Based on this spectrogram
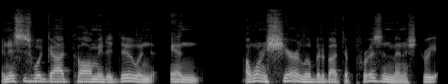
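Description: The voice carries an American accent and ordinary pitch variation. The sound is dry and close with no echo, over a quiet background. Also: man. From Missouri, St. Louis area. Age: 60s. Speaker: prison minister, former baseball player. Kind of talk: testimony. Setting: radio studio. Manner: animated.

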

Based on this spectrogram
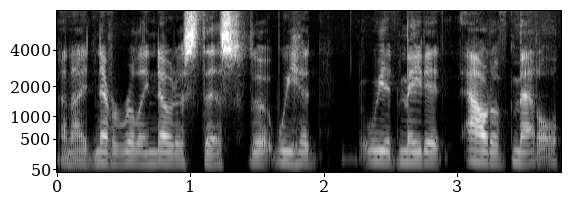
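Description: The voice, with an American accent, comes on a very clean recording with a silent background. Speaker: podcast co-host. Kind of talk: casual chat.

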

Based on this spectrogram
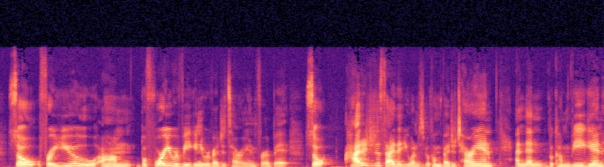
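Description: A woman, an ordinary speaking voice, medium in pitch and moderate in pace. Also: ordinary pitch variation. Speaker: podcast host. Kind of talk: casual interview.

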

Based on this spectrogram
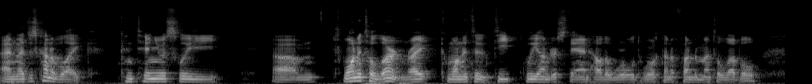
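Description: Against a silent background in a very clean recording, a man with a medium pitch, vocal fry and a bright, sharp tone talks at a fairly quick pace with fairly even intonation. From US (moved from Belgium around age six). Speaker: author and inventor. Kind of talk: casual interview.

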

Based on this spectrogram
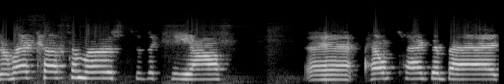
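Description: Over a quiet background, a woman with an American accent projects a raised, high voice with a bright, sharp tone and flat, monotone intonation. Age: 30s. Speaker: airport service ambassador and athlete. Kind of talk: interview.

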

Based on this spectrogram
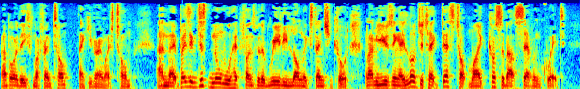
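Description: Talking at a very fast pace, a man keeps a medium pitch and very even loudness. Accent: British. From Britain. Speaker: podcast host. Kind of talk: casual chat. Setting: online call.

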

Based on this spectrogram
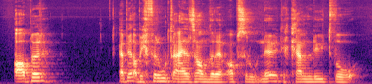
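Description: The man's intonation stays fairly even while he talks very fast. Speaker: podcast co-host and entertainer. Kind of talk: casual chat.

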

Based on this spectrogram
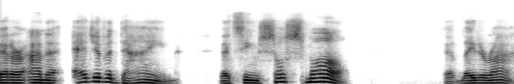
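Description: Against a quiet background, a man with an American accent talks at a fairly slow pace and medium pitch, his tone dark and mellow and his intonation lively. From US Midwest. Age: 60s. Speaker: business mentor and founder.

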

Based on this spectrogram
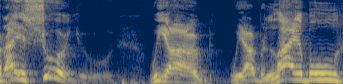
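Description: A man performs in a put-on character voice. The voice is an act. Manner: smooth but slightly shifty; polite, formal, overly eager salesman.

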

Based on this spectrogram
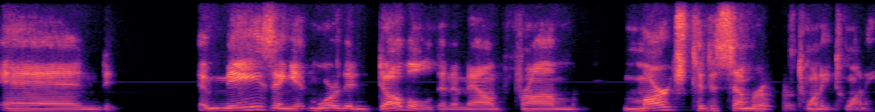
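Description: A man with an American accent has an ordinary speaking voice at medium pitch. He talks at a fairly slow pace with ordinary pitch variation. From Pennsylvania (Malvern area). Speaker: investment manager. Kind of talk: interview about finance.

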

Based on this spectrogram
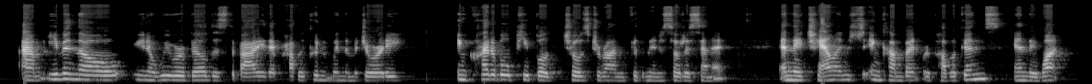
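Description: Very fast speech in an Upper Midwest accent, bright and sharp in tone, with fairly even intonation and big swings in loudness. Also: woman, medium pitch for a woman. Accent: Upper Midwest American. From southern Wisconsin, Janesville. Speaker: state senator. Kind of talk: interview.

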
